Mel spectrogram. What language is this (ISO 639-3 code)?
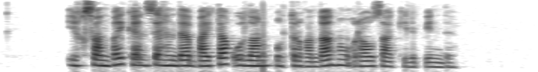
bak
